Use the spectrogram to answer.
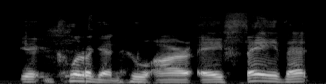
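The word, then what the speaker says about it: clurichaun: gonna say it wrong it's not Kuragin as in Highlander it's clear again like CL clear again who are a Fae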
